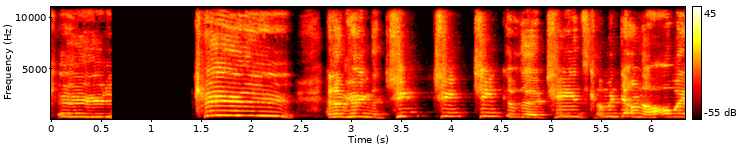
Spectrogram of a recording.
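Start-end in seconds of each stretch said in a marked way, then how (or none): 0.0-2.4 high, drawn-out calling shout. Retelling a woman brought to lockdown calling out her name, retelling a shouted name. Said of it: "she shouts, shouting my name".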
